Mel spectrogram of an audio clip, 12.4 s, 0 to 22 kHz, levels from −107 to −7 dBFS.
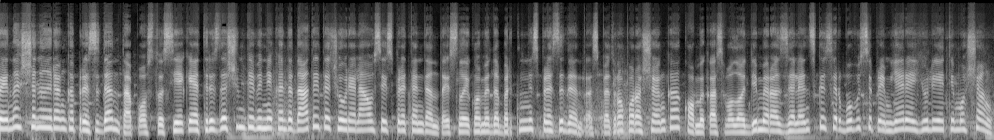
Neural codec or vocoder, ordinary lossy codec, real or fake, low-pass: autoencoder, 48 kHz, 128 numbers a frame, DAC-VAE, trained on Japanese speech; Opus, 24 kbps; fake; 19.8 kHz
